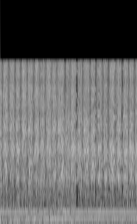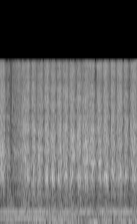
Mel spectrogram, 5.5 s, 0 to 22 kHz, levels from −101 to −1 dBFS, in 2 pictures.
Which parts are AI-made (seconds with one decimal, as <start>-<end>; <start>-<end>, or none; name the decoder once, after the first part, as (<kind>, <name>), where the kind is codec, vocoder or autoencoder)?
0.5-1.5 (autoencoder, DAC-VAE); 3.0-5.5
